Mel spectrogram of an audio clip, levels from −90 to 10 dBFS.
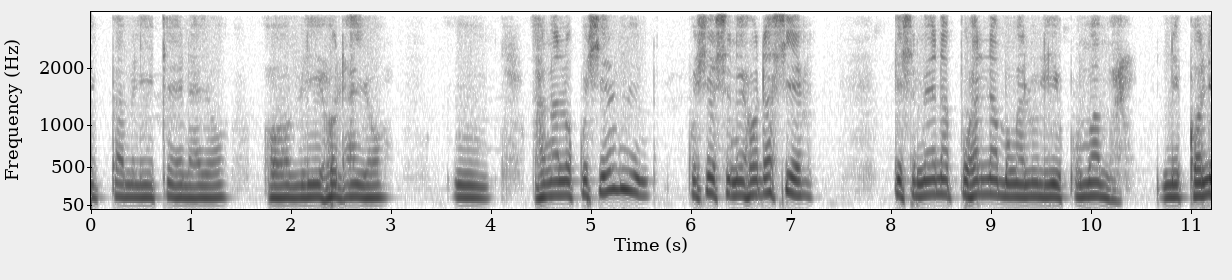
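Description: No technical faults can be heard in this speech. It arrives over a call path that is working normally, with nothing above 4 kHz, which fits a narrowband G.711 A-law link.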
